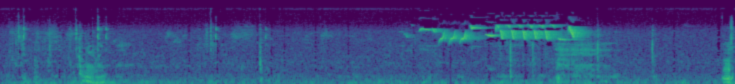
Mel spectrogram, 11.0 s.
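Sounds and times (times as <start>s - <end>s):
faint clicks: 2.9s - 4.1s, 8.8s - 9.1s, 9.7s - 9.9s
songbird singing high notes: 6.0s - 8.8s.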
